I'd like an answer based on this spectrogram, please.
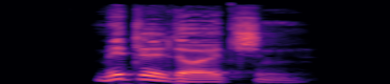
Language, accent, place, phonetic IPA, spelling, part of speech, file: German, Germany, Berlin, [ˈmɪtl̩ˌdɔɪ̯tʃn̩], mitteldeutschen, adjective, De-mitteldeutschen.ogg
- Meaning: inflection of mitteldeutsch: 1. strong genitive masculine/neuter singular 2. weak/mixed genitive/dative all-gender singular 3. strong/weak/mixed accusative masculine singular 4. strong dative plural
